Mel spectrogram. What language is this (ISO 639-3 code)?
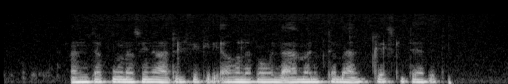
ara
